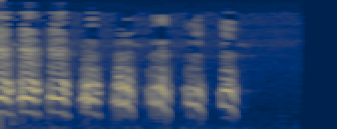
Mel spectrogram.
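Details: Trapping lure of a hen: eight short, nasal, honking clucks in steady rhythm, about five per second, followed by silence.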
